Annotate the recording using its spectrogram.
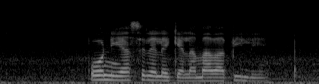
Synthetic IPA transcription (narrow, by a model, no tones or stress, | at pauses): pʼonɪjasɪlɛlɛkʼɛlamabapʼileːŋ̩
